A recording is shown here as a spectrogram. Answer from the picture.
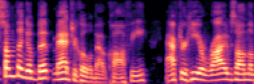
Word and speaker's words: Coffey: But when the movie starts, a 3rd inmate arrives, a very large man named John Coffey, pronounced like the drink but not spelled the same, played by Michael Clarke Duncan.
